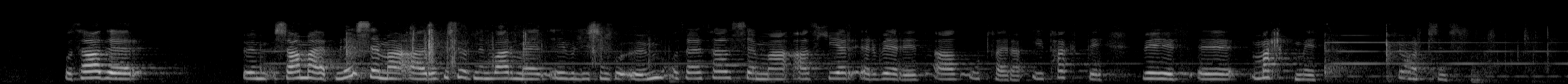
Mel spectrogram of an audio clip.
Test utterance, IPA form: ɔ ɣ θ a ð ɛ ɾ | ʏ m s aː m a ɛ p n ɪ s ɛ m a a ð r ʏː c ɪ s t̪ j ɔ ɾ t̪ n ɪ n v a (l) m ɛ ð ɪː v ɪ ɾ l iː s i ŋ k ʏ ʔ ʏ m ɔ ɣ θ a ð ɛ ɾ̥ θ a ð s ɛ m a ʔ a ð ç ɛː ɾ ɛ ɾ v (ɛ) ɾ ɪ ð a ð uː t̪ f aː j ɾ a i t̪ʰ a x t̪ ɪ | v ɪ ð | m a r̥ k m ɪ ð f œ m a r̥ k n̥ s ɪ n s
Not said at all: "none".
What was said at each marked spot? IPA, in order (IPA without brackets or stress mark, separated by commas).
ɾ, ɛː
